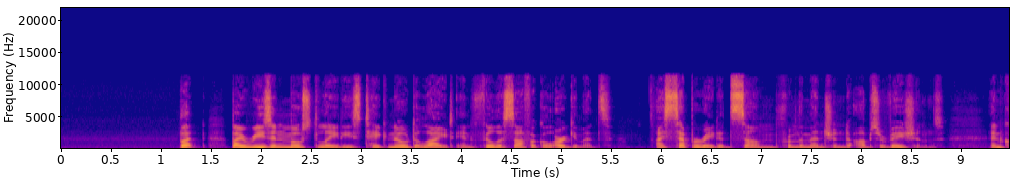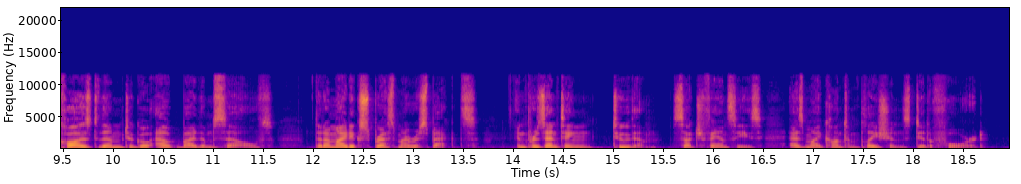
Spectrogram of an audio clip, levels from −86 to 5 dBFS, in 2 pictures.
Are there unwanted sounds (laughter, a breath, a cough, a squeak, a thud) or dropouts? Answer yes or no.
no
